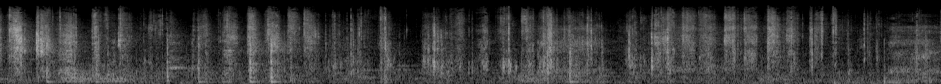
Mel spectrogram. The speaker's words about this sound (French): Je découpe des feuilles. La réponse, c'est un ciseau.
